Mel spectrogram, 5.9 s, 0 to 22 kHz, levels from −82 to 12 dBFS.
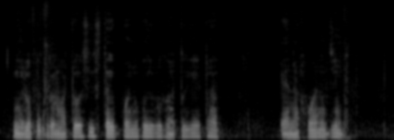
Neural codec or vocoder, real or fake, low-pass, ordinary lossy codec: codec, 44.1 kHz, 3.4 kbps, Pupu-Codec; fake; none; none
